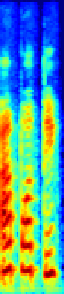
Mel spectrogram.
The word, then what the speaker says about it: apotek: Kita mengenal bahwa apotik itu tulisannya APOTIK. Tapi setelah kita melihat, ternyata kata bakunya adalah pakai E, APOTEK. Tapi bacanya tetap APOTIK.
